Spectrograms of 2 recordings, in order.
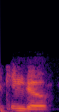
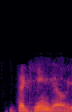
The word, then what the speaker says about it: Vikingo: And watching Viking, how do you pronounce it? Viking? – Yeah, Vikingo. – Vikingo, yeah. Vikingo.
